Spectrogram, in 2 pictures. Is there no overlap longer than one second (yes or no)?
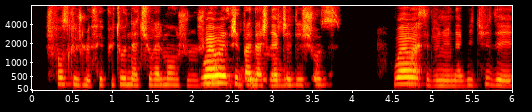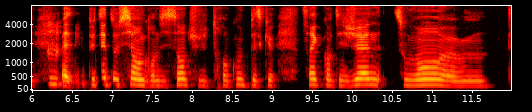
no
